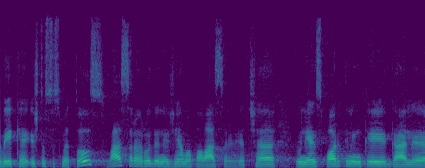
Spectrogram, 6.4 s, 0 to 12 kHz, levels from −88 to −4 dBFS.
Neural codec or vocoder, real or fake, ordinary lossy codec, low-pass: vocoder, 44.1 kHz, 128 mel bands every 256 samples, BigVGAN v2; fake; MP3, 64 kbps; 10.8 kHz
